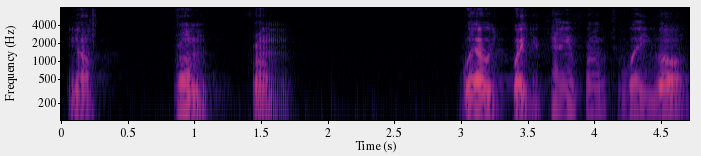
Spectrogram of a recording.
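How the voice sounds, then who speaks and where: A man's voice: medium pitch, lively intonation, measured pace, a bit bright, breathy edge. A man in his sixties, a guest in a casual interview, talking unhurriedly and repeating words as he thinks. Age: 60s.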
